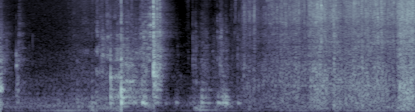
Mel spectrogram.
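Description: A couple of sharp clicks from the plastic camera being handled and set down on a tabletop, then a clear plastic bag crinkling, louder over the last second and a half, as the power adapter cord is handled in it.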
